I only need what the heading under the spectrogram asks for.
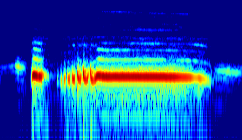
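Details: A puter, or collared dove, gives its signature 'lengkungan' coo: a short sharp note, then a stuttering run of rolling coos smoothing into a single long, even tone that fades after about two seconds.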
